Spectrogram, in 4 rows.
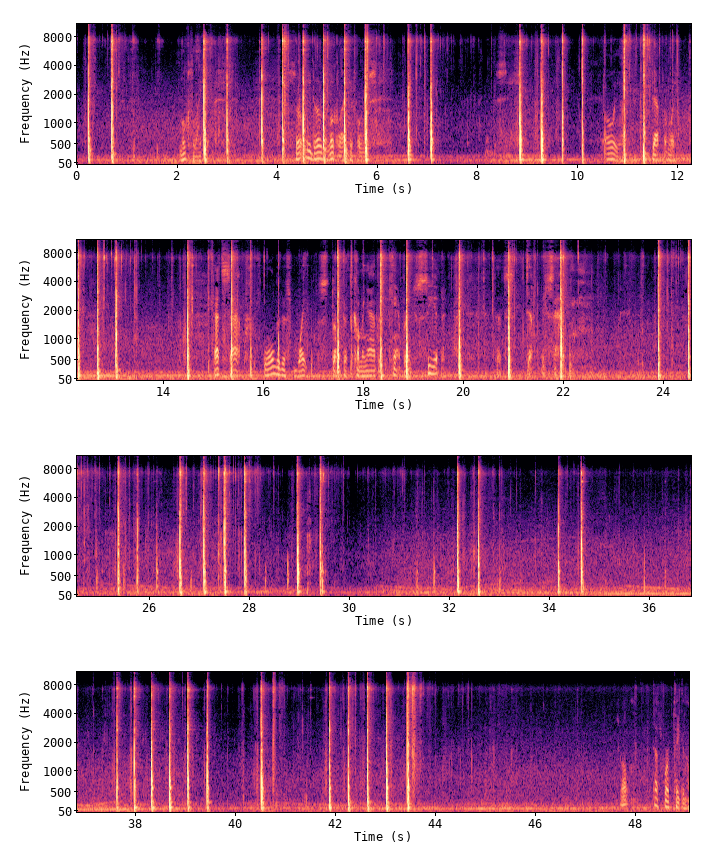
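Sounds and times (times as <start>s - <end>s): hatchet chopping into log: 0.2s - 1.0s, 2.4s - 7.3s, 8.8s - 10.3s, 10.9s - 13.5s, 14.4s - 16.0s, 17.4s - 22.4s, 23.8s - 29.7s, 32.2s - 33.0s, 34.2s - 34.8s, 37.6s - 39.6s, 40.4s - 41.0s, 41.8s - 43.8s.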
